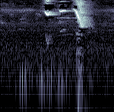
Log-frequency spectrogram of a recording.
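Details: Squirrel voice used to bring squirrels in for photography: two thin high whistled notes followed by a harsher descending squeak, with faint low clicks beforehand.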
